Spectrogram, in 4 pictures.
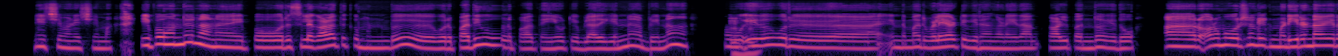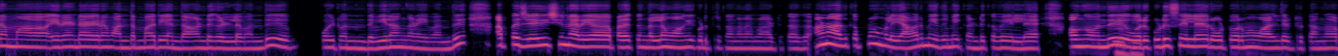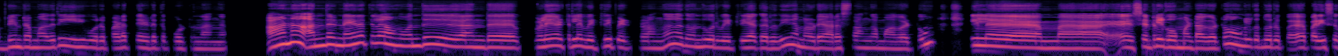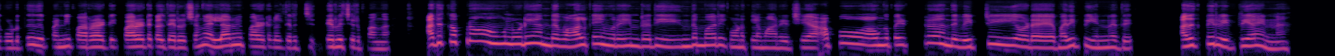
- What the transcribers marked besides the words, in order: other background noise; other noise; drawn out: "ஒரு"
- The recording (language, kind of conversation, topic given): Tamil, podcast, நீங்கள் வெற்றியை எப்படி வரையறுக்கிறீர்கள்?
